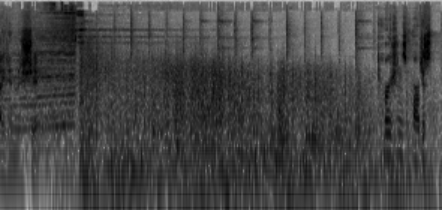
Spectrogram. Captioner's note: thunder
